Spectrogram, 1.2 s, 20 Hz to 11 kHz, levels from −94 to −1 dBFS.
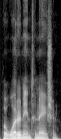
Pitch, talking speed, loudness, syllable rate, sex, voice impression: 105 Hz, 195 wpm, -15 LUFS, 6.2 syllables/s, male, masculine, adult-like, slightly middle-aged, slightly thick, slightly tensed, slightly weak, slightly bright, soft, clear, fluent, slightly raspy, cool, intellectual, slightly refreshing, slightly sincere, calm, friendly, reassuring, elegant, slightly sweet, kind, modest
